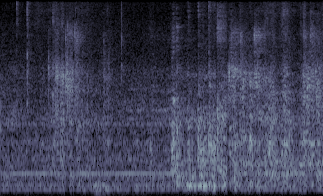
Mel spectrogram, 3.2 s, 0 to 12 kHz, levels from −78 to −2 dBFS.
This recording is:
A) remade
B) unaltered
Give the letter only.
B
